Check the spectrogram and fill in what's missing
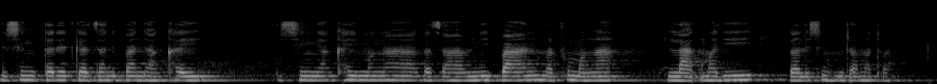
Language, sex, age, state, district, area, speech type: Manipuri, female, 45-60, Manipur, Kakching, rural, spontaneous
